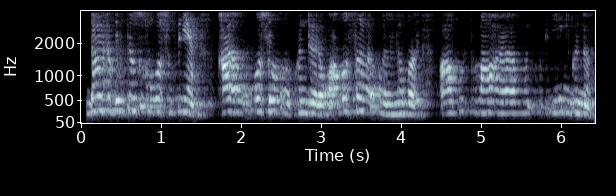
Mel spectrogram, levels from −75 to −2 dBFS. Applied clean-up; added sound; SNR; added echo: neural mask model DeepFilterNet 3.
